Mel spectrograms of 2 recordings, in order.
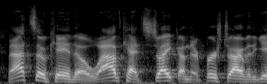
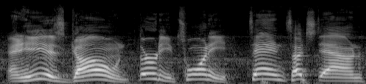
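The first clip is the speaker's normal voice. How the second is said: raised, drawn-out countdown to the end zone; excited play-by-play; 5 semitones higher, 5 dB louder, slower than usual. Real, not acted. Host calling Herdia's touchdown run, excited play-by-play. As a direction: call the breakaway run, high and slow.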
